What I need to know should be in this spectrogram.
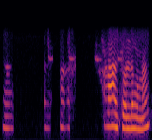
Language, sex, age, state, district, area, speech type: Tamil, female, 45-60, Tamil Nadu, Tiruchirappalli, rural, conversation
